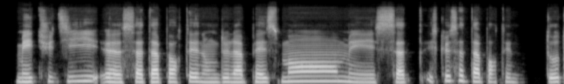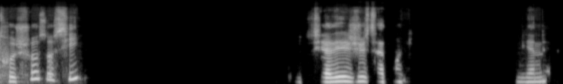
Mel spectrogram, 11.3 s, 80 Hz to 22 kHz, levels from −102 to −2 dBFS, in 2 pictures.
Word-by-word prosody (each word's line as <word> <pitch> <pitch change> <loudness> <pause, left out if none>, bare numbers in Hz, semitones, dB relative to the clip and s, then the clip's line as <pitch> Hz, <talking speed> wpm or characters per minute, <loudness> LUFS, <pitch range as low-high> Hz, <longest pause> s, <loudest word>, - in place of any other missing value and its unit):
Mais 195 -1 +3
tu 210 +2 -6
dis, 230 +3 -3
heu, 185 -2 +4
ça 185 +1 +3
t'apportait 190 +1 +3
donc 185 -1 -4
de 190 - +1
l'apaisement, 215 +5 +2
mais 185 -5 -3
ça 175 +1 +2
t - - -27 0.2
est-ce 215 - -6
que 235 - -1
ça 240 +1 0
t'apportait 195 -2 0 0.3
d'autres 195 +3 -1
choses 330 +10 -3
aussi? 320 +6 -1 2.2
Ou - - -21
tu 200 - -7
y - - +6
allais 215 +3 +4
juste, 215 0 -2
ça 195 - -2
tranq 200 0 -14 1.1
Bien 195 0 -7
être. 215 +2 -8
195 Hz, 150 wpm, -22 LUFS, 190-220 Hz, 2.2 s, y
